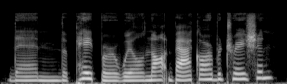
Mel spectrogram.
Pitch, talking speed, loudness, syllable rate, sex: 205 Hz, 145 wpm, -17 LUFS, 4.2 syllables/s, female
